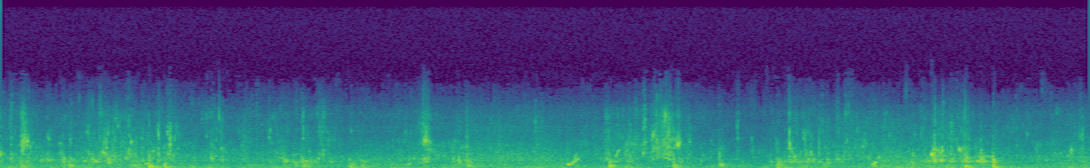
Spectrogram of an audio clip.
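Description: A fishing reel clicks as it winds.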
